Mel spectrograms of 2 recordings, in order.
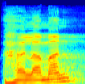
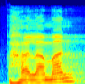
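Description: The two takes are said the same way.

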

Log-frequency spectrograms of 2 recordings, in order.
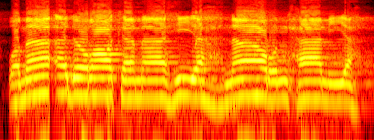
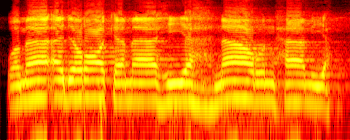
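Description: Both takes have the same delivery.

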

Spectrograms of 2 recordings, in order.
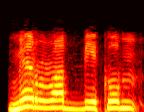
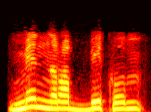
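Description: First: The n merges fully into a doubled r. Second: The n sound is pronounced clearly before the r. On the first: The speaker calls it right. "بالإدغام الكامل" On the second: The speaker calls it wrong. "لأن هذا إظهار"

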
